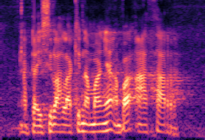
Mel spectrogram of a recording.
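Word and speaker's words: atsar: Athar. Athar, A-T-S-A-R itu. Tapi kalau menggunakan hijaiyahnya hamzah sa alif ra, itu athar.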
